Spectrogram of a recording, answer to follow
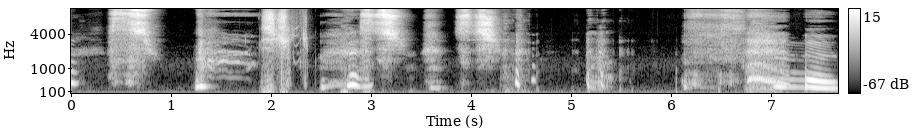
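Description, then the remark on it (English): A voice imitates a snake sneezing with a series of sharp hissy bursts and sneezy snorts, spaced irregularly, ending in a few breathy vocal squeals. “What does a snake sound like when it sneezes?”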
